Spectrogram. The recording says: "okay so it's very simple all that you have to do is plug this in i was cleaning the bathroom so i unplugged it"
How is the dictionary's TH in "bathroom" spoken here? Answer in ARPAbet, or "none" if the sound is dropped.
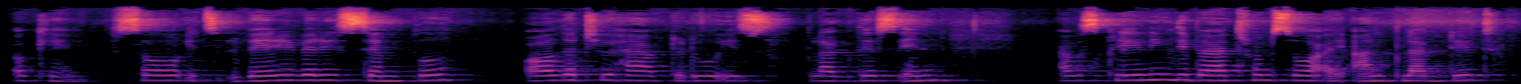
T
